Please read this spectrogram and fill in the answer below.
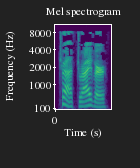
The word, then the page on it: truck driver: British English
